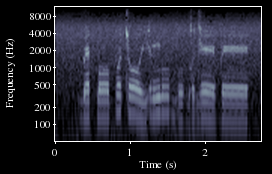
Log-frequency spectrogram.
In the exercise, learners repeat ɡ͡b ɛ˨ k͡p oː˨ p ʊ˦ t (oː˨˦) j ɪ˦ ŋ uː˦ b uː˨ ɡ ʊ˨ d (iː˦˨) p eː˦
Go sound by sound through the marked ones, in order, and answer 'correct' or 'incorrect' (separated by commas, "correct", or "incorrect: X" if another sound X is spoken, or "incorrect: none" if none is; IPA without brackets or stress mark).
incorrect: oː˦˨, incorrect: eː˦˨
